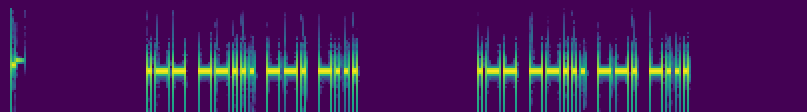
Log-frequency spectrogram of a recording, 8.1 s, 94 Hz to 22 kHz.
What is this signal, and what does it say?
Morse code, heard as a keyed tone, about 28 wpm, 700 Hz. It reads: W7GB W7GB
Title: Easy Call Signs Repeated 2x - 28wpm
